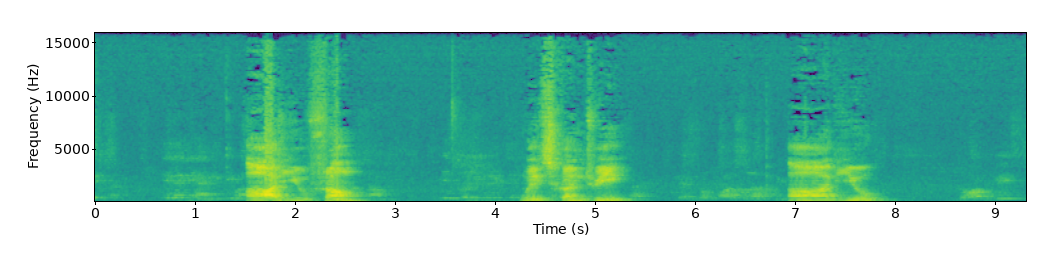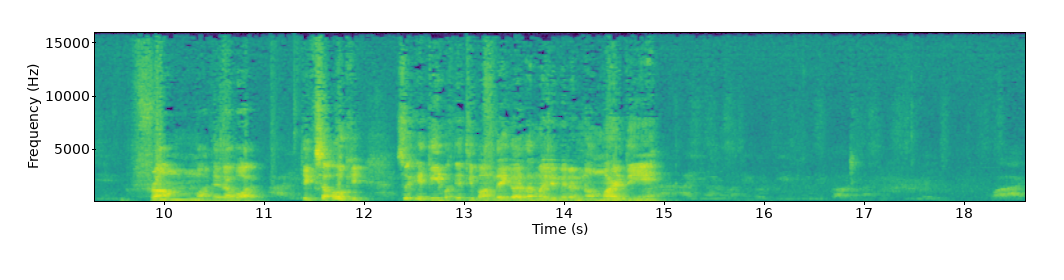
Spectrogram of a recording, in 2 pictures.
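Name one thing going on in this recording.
A young man speaks calmly and clearly close by.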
